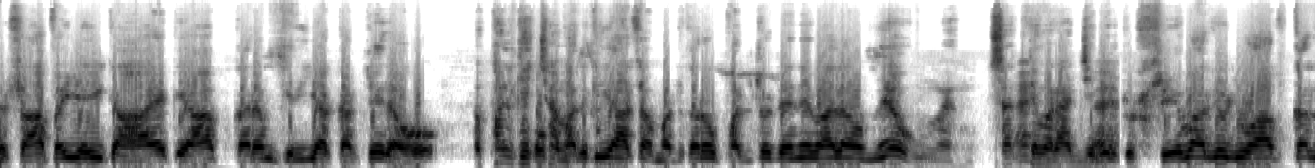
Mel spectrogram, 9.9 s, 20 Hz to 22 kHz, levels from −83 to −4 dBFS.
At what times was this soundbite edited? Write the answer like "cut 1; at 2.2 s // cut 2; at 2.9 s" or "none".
cut 1; at 8.4 s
